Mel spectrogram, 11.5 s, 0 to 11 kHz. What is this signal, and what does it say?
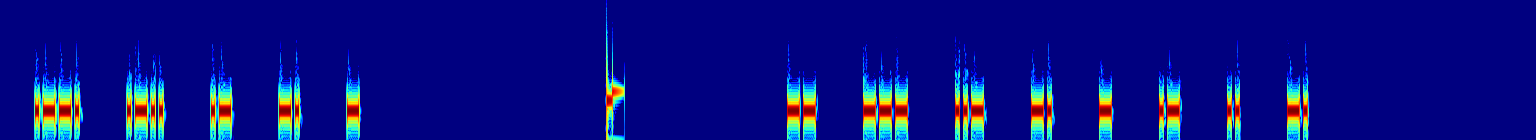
Morse code, heard as a keyed tone, about 40 wpm, spaced as for 19 wpm, 700 Hz. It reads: PLANT MOUNTAIN
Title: 4x Character Spacing - Top 500 Words - 40wpm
